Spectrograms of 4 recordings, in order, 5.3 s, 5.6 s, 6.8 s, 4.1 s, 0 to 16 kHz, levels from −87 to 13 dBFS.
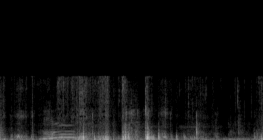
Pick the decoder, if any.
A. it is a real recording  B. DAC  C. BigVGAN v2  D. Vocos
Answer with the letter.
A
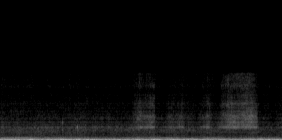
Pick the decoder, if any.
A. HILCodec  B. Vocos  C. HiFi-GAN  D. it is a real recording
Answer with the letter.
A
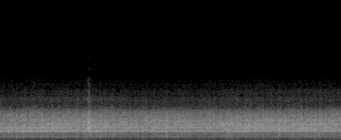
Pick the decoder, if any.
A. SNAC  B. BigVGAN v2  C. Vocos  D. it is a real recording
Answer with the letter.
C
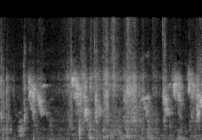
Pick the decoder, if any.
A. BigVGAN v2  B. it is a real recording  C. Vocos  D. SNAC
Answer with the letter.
B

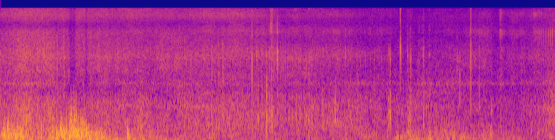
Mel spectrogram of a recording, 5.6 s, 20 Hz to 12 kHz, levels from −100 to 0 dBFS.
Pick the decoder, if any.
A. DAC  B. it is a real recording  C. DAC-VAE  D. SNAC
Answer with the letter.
B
